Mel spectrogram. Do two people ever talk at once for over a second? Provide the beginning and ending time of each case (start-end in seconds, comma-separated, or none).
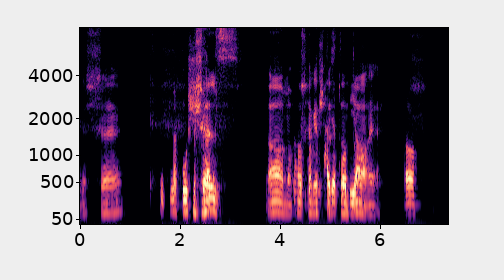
4.3-5.8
